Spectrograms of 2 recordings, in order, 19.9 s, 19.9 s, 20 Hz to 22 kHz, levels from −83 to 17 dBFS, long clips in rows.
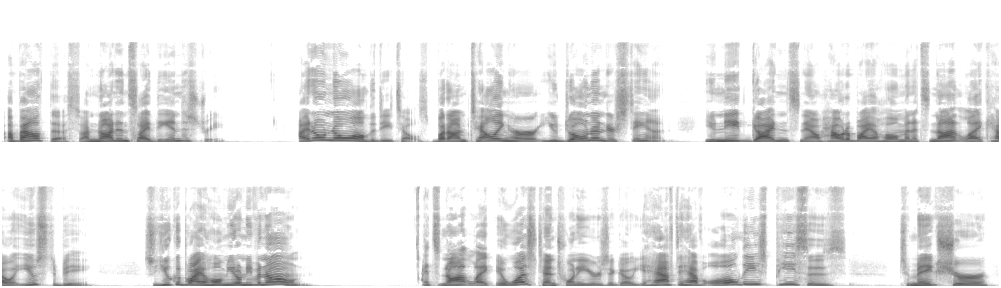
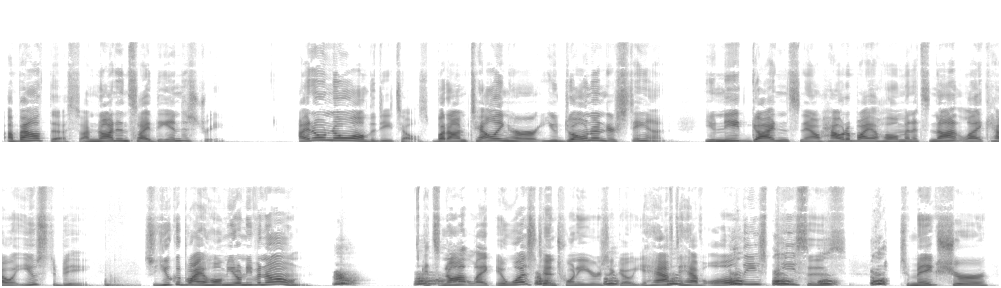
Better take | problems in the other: first | footsteps; faint; at 11 s; peak 15 dB below the speech // dog barking; loud; from 13 to 19 s; peak 2 dB above the speech

